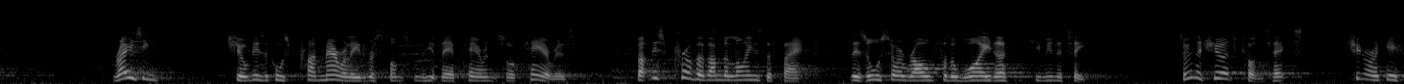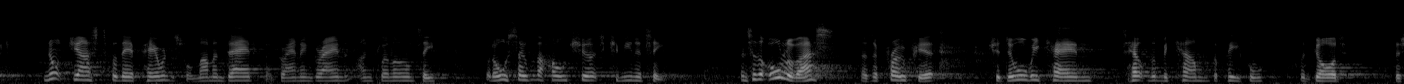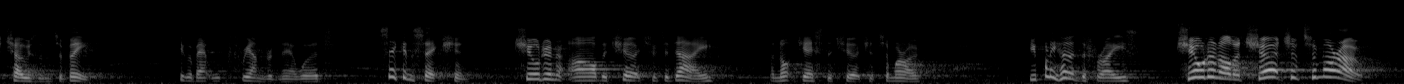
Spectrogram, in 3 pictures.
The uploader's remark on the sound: A recording of the scriptures and talk from our May All Age Family Celebration Service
